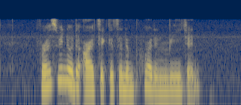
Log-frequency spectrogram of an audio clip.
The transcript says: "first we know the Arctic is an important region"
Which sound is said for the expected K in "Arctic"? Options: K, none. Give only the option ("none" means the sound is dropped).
K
